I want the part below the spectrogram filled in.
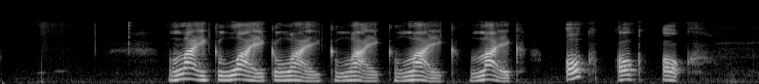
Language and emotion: Russian, positive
